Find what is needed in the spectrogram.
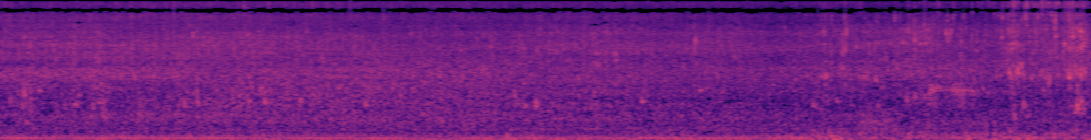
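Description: Pool water sloshing and lapping close to the microphone as a person wades through a swimming pool: a steady watery rush with a low rumble underneath.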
